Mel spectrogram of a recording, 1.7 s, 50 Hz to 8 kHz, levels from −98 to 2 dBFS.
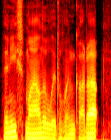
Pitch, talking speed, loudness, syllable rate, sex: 100 Hz, 285 wpm, -17 LUFS, 7.0 syllables/s, male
